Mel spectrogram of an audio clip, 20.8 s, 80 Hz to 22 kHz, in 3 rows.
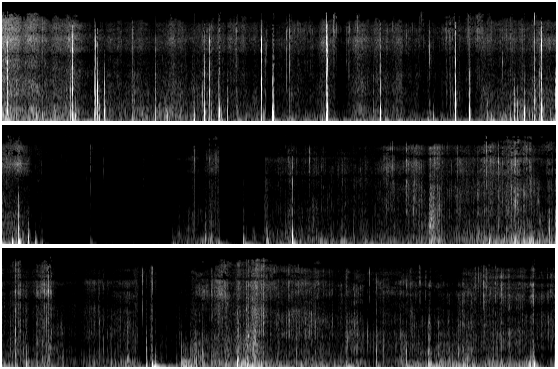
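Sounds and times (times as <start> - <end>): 
dense crinkling: 0.0 - 7.5, 9.1 - 20.7.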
